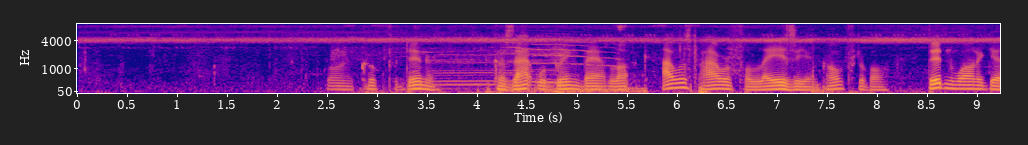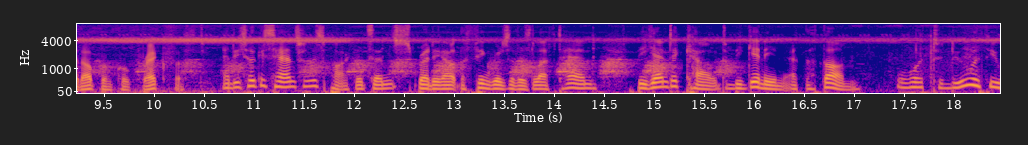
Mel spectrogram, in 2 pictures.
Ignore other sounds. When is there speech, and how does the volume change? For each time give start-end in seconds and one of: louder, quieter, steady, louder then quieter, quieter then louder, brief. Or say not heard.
2.5-18.4 steady.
